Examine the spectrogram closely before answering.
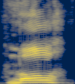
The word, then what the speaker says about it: moldeada: So here will be moldeada. Okay? Moldeada. When I say fast, moldeada. Okay? You hear the D, but you also have a slight TH sound.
